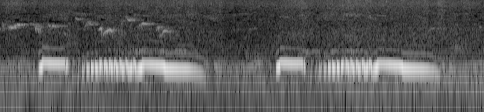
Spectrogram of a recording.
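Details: Two evenly spaced coo phrases from a local island collared dove used for luring its kind. Each opens with a short level note and runs into a vibrating, gently descending coo. Soft high chirps from another bird sound early on.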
